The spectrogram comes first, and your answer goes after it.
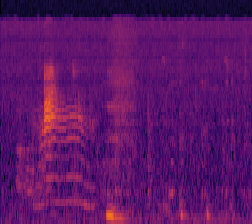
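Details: Young female Bombay cat sitting indoors by a window, chirping at birds outside: one soft, drawn-out harmonic chirp that rises then eases down, followed by a low thud and a couple of faint clicks, against a quiet hum.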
